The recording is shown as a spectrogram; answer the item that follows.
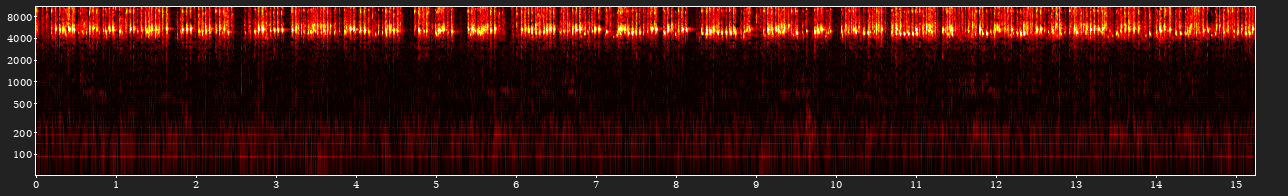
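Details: Live crickets in a continuous chorus of high, shrill chirps, dense overlapping trills with brief gaps scattered throughout, no other sounds standing out.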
